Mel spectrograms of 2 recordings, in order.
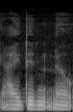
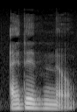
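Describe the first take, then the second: First: Said in the usual way. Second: Blurting it out loudly; loud, falling, stress on didnt; loud flustered apology. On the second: Acted.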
